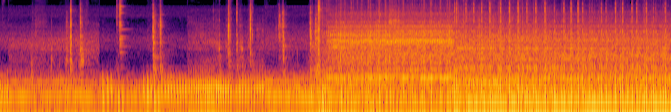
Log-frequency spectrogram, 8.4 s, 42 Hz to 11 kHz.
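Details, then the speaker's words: 2003 Yamaha Blaster two-stroke after full rebuild (top end, new aftermarket parts), test ride after heat cycles: light ticks then crisp even buzz, no knocks or rattles, shifts nice; normal running. "all right that's a wrap on that one she runs good she shifts nice she sounds nice and tight she runs good"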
